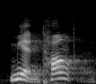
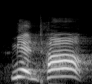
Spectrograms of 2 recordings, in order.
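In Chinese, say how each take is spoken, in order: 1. 这个词是正常音量说的。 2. 这个词是大声喊出来的，音调很高。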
